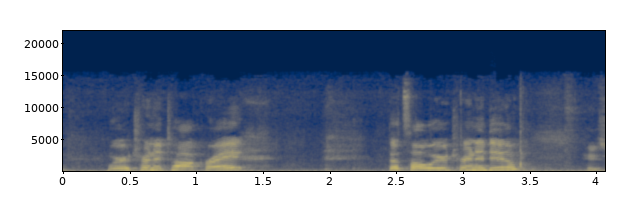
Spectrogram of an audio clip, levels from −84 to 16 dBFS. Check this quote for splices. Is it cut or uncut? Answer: uncut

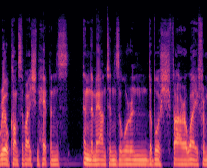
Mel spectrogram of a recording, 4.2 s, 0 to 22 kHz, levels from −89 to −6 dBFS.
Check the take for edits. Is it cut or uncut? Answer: uncut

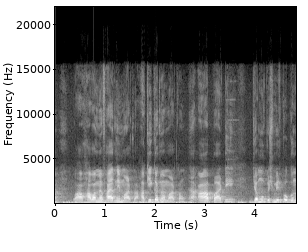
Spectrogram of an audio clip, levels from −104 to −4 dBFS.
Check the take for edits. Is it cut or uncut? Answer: cut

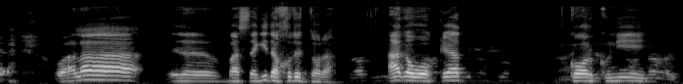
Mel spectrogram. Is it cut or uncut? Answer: uncut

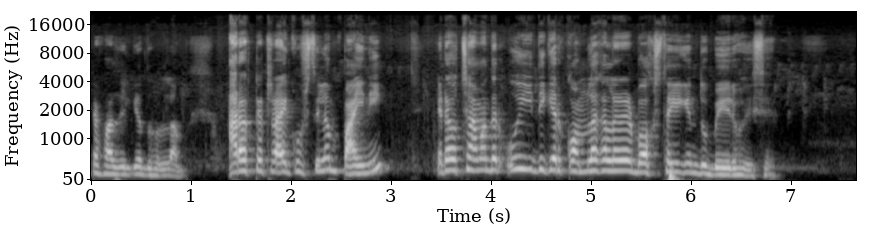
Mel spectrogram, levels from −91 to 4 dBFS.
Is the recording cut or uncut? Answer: uncut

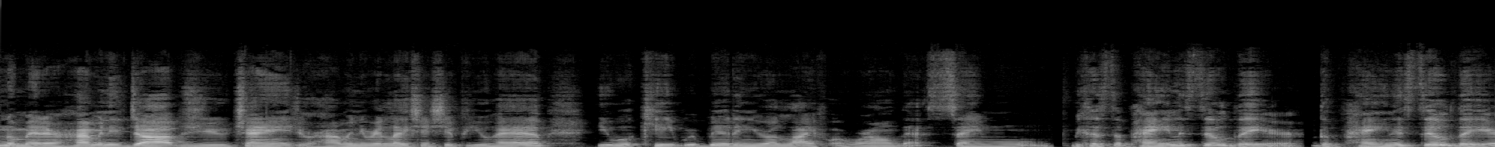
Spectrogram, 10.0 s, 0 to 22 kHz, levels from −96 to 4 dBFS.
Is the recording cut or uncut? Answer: cut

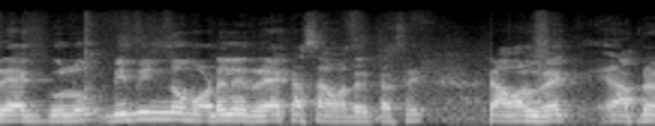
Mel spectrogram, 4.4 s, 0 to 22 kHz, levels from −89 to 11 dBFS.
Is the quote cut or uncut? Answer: uncut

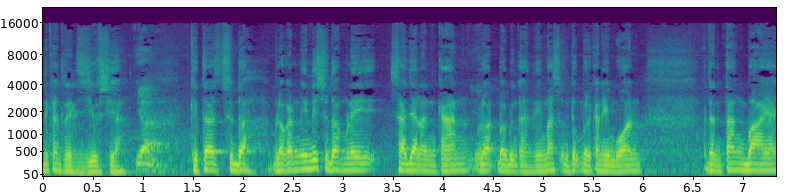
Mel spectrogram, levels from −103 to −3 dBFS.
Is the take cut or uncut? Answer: uncut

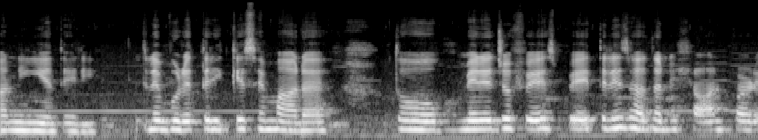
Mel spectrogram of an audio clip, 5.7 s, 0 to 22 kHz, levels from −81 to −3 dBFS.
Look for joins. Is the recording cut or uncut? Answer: cut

